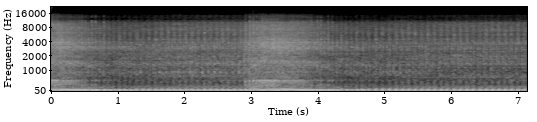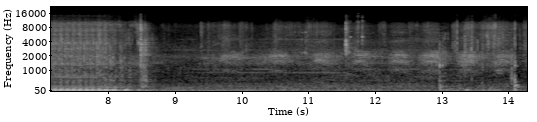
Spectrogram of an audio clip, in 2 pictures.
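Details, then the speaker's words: Royal Enfield Himalayan single-cylinder after new copper exhaust manifold gasket fitted; steady even thump with no puffing, popping or backfire before shutdown; no exhaust leaks, running healthy. "So that's how the exhaust note sounds. No leaking anywhere in the system, and that's how it should be."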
